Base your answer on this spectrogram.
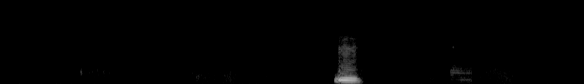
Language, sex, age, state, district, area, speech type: Dogri, male, 30-45, Jammu and Kashmir, Udhampur, rural, conversation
